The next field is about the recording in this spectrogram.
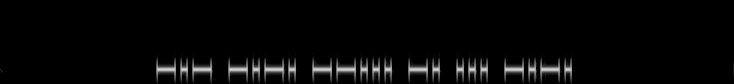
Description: Morse code, heard as a keyed tone, about 20 wpm, 700 Hz. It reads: KC7NSC
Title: Speed Racing - USA 2x3 Call Signs 17wpm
